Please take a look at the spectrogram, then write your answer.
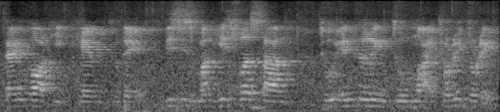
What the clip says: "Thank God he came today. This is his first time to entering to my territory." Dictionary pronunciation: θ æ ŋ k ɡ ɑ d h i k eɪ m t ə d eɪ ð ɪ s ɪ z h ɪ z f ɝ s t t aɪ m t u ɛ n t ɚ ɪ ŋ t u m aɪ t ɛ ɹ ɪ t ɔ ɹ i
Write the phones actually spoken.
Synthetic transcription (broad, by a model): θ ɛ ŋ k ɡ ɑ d h i k eɪ m t ə d eɪ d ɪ s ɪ s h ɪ s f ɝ s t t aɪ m t u ɛ n t ɚ ɪ ŋ t u m aɪ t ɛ ɹ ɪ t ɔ ɹ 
